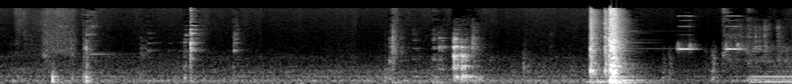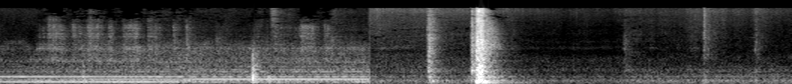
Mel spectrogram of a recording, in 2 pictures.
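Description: Microwave oven in use: its door shuts with a loud clunk, two short keypad beeps, then a steady running hum for about three and a half seconds that stops abruptly, followed by another loud clunk of the door. Lighter clicks of a plate being handled come before.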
